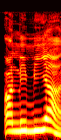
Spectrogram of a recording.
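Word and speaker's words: anaemia: बीमारी का नाम है ए एन ए ई एम आई ए यह है एनीमिया एक बीमारी है एनीमिया तो यहां पे जो ए इ है ए इ उसको हम लोग इ पढ़ दे रहे हैं एनीमिया क्या पढ़ेंगे इसको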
